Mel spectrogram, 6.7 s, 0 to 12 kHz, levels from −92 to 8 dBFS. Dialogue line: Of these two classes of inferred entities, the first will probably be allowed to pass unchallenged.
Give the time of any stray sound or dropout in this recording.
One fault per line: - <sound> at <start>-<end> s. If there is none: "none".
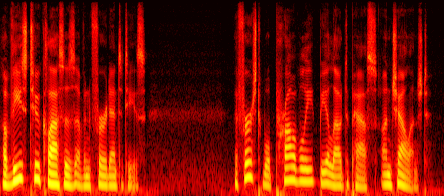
none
